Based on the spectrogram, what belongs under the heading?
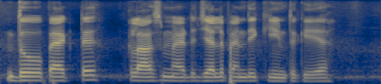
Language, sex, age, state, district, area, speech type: Dogri, male, 18-30, Jammu and Kashmir, Samba, urban, read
